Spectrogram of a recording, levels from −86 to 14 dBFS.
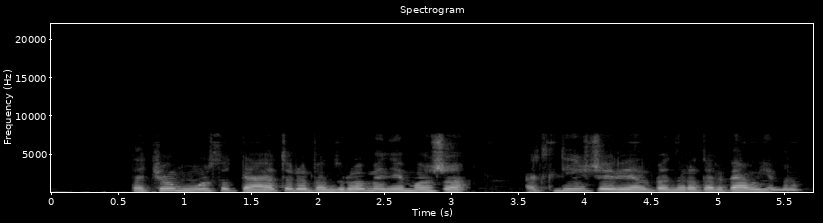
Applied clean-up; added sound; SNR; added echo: neural mask model DeepFilterNet 3.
